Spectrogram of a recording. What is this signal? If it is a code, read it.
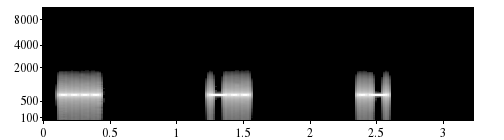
Morse code, heard as a keyed tone, about 30 wpm, spaced as for 9 wpm, 700 Hz. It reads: HDA
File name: Lesson 15e - Number 5 - Three Characters 30wpm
